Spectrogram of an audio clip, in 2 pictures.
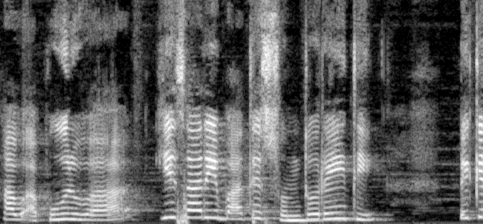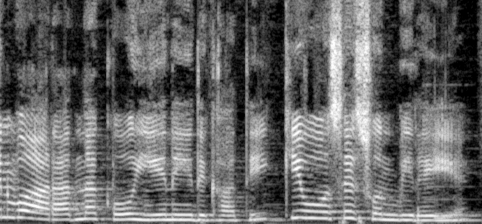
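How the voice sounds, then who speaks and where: A woman's voice: high-pitched, unhurried, darkish tone, faint music behind. A woman narrating a romance story in a casual, chatty way, speaking directly to her listeners.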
